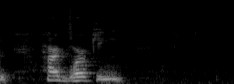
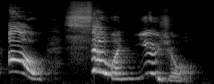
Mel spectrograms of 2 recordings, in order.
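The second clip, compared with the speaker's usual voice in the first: high, loud, slow wonder; marvelling; 9 dB louder than usual. Acted. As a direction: savour the surprise like a thrilled king. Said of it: "he cried".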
